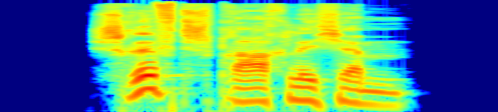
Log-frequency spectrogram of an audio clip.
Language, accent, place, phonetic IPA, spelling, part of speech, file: German, Germany, Berlin, [ˈʃʁɪftˌʃpʁaːxlɪçm̩], schriftsprachlichem, adjective, De-schriftsprachlichem.ogg
- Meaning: strong dative masculine/neuter singular of schriftsprachlich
